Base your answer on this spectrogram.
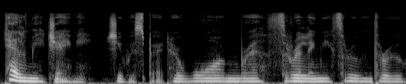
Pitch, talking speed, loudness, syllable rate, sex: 135 Hz, 190 wpm, -20 LUFS, 4.4 syllables/s, female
